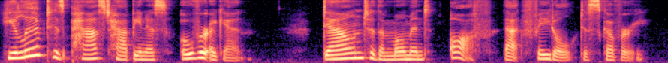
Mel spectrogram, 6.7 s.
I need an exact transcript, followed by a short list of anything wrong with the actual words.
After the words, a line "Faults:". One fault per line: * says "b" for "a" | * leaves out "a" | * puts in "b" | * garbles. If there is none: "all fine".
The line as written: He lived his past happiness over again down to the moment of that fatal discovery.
He lived his past happiness over again down to the moment off that fatal discovery.
Faults:
* says "off" for "of"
